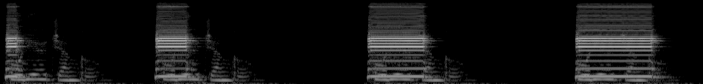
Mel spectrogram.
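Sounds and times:
car horn: 0:00.0 - 0:00.4, 0:01.6 - 0:02.1, 0:03.6 - 0:04.5, 0:05.7 - 0:07.0.

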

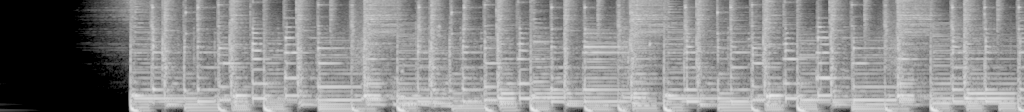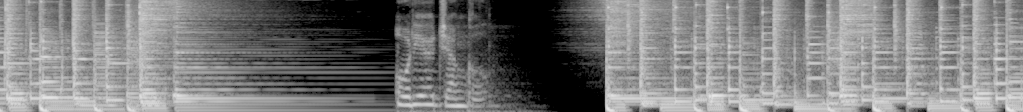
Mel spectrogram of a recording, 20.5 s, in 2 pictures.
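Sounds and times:
happy upbeat ukulele music: 0:01.3 - 0:13.2, 0:16.4 - 0:20.4.

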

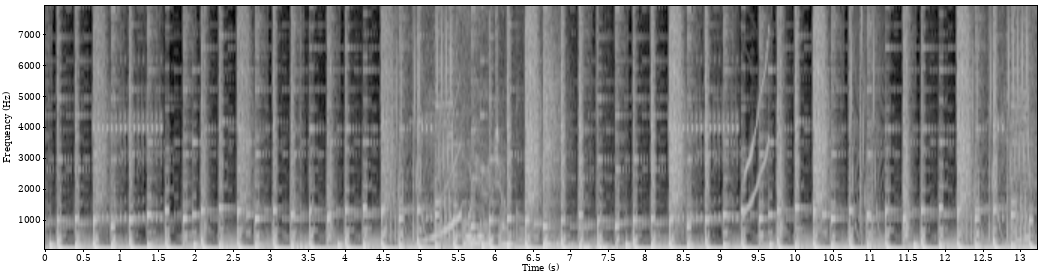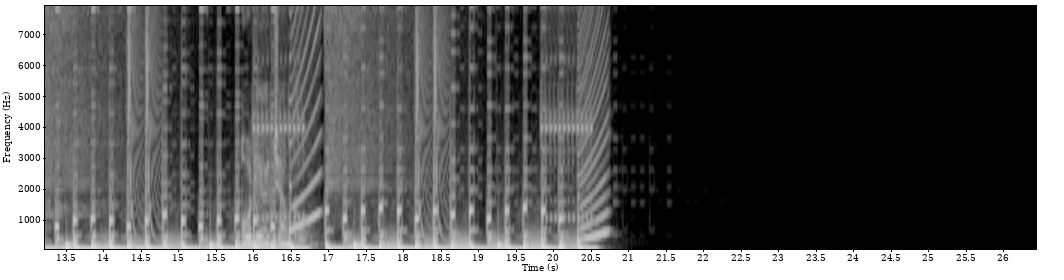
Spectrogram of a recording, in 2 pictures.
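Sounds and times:
8-bit retro game music: 0:00.0 - 0:20.8.

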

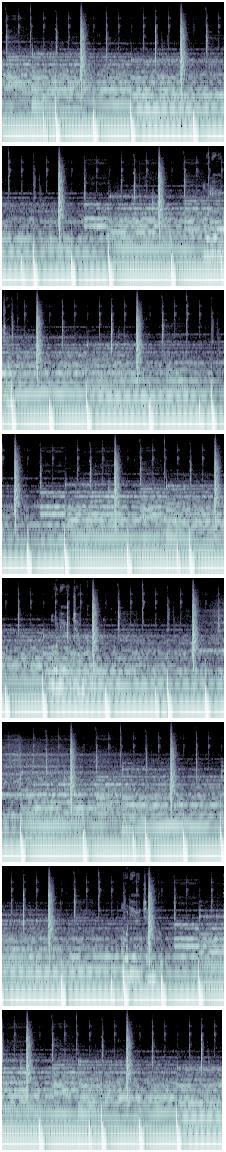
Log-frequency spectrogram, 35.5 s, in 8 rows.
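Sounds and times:
atmospheric modern electronic music: 0:00.0 - 0:35.4.

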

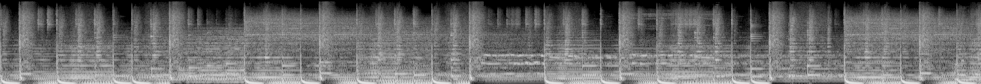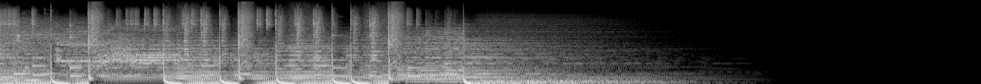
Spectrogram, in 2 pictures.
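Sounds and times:
future bass music: 0:00.0 - 0:14.4.

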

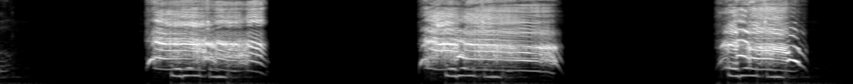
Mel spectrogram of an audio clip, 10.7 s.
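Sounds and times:
men screaming: 0:01.9 - 0:03.3, 0:05.3 - 0:07.0, 0:09.0 - 0:10.1.

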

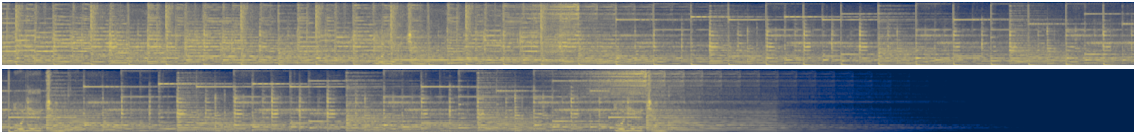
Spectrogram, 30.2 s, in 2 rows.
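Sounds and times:
atmospheric bright happy corporate guitar music: 0:00.0 - 0:23.4.

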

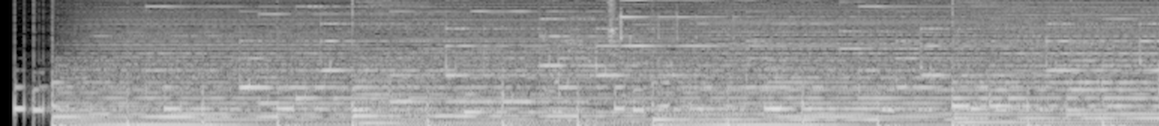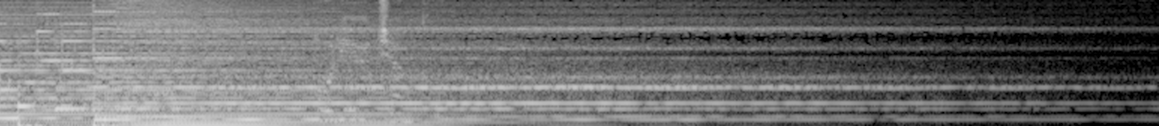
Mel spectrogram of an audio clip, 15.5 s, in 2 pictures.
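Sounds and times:
soft logo jingle: 0:00.4 - 0:11.6.

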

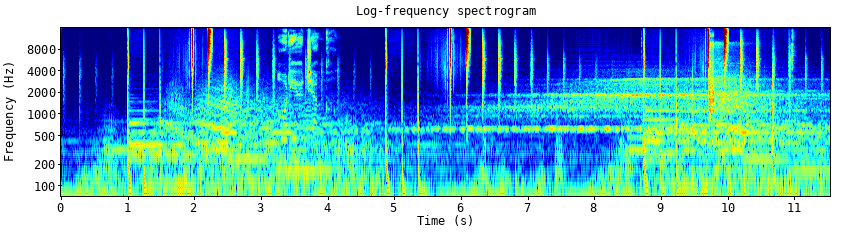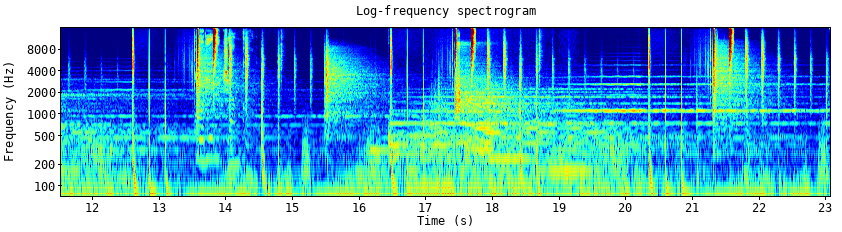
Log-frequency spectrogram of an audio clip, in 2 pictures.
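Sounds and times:
cinematic minimal dark tension soundscape: 0:00.0 - 0:23.0.

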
